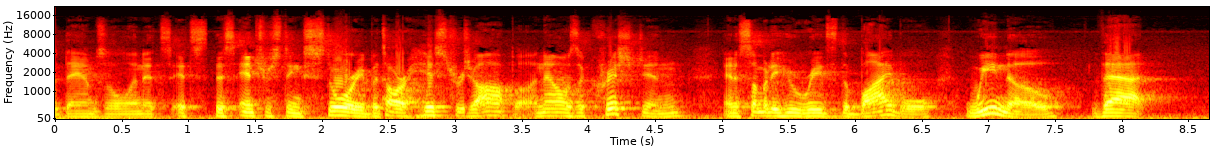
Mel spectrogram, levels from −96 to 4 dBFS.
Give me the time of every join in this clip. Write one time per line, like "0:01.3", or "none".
0:01.1
0:02.5
0:03.1
0:07.7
